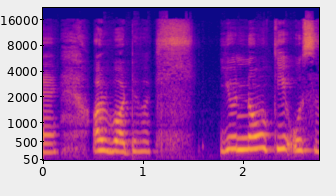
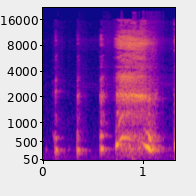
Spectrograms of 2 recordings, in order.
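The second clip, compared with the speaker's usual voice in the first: high-pitched amused laugh; 10 semitones higher than usual. Real, not acted. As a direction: burst of laughter at her own story. Laughs at her own refusal.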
